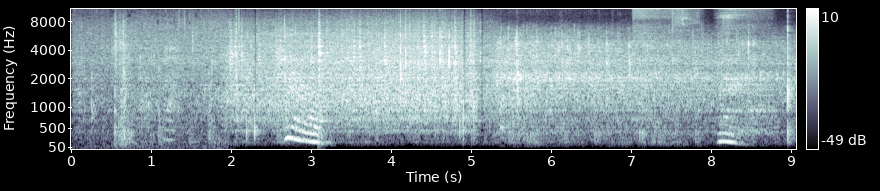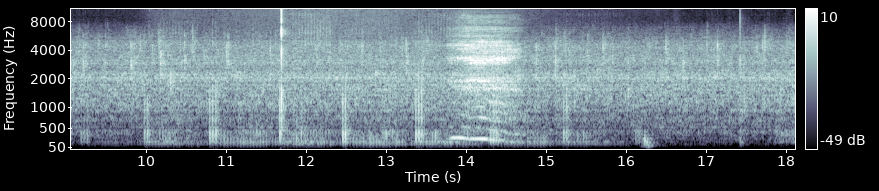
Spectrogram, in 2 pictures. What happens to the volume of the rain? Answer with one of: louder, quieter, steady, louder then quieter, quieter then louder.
quieter.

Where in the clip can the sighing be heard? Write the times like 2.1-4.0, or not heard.
2.5-3.2, 7.0-8.8, 13.8-14.8.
